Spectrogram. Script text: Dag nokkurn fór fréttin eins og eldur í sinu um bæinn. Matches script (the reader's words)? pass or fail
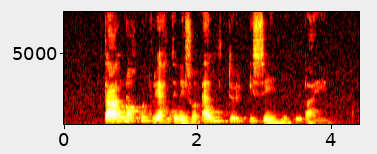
fail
